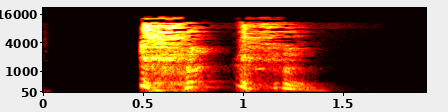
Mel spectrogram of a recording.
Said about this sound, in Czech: Kašlík máš taky, no, každý jsme měli. Zrovna mě přepadl.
